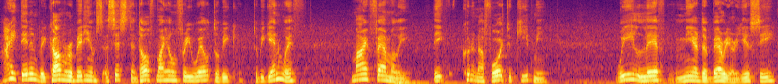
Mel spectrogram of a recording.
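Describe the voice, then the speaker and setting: A man's voice: on the high side, unhurried, voice pushed up. A man voicing a female pony defector in a story, weary and hesitant, choosing words carefully. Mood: hesitant, sad.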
